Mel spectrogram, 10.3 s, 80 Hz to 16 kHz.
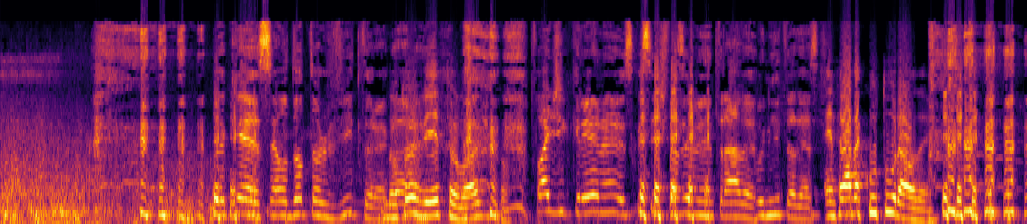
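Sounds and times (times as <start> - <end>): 
thunder crackling bursts: 0.0 - 5.3
thunder rumble: 0.0 - 6.8
laughter: 0.9 - 3.1, 3.9 - 8.2, 9.3 - 10.2
speech: 1.5 - 10.2.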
